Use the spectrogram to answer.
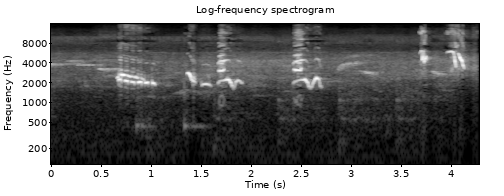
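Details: Lure song of an oriental magpie-robin, meant to excite a rival bird: short, clear whistled phrases with wavering slurs, repeated in quick bursts about every half second, then higher twittering notes at the end.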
